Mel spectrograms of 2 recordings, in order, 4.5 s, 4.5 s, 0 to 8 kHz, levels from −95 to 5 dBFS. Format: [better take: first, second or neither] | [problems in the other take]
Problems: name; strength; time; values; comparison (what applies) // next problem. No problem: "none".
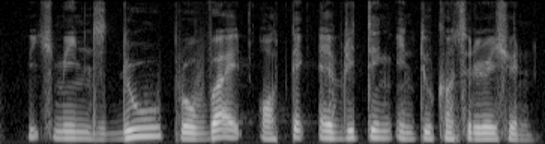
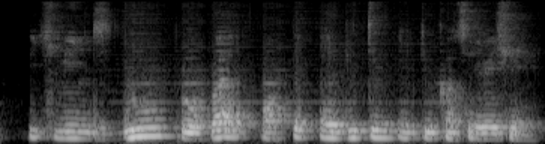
first | noise reduction (neural separator model SepFormer DNS4)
